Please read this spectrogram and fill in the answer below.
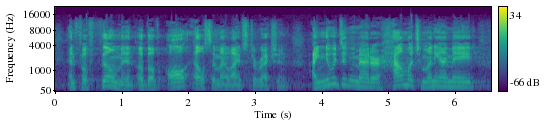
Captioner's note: none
